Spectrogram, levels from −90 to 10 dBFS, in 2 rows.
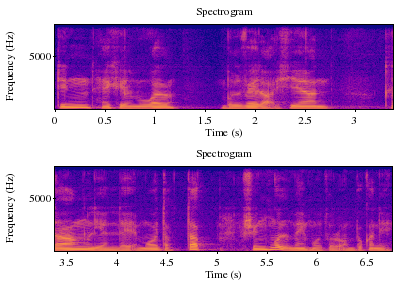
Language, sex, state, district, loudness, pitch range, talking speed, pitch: Mizo, male, Mizoram, Aizawl, -20 LUFS, 110-130 Hz, 195 wpm, 120 Hz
